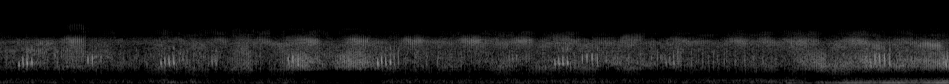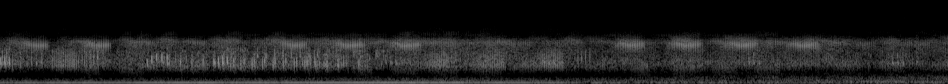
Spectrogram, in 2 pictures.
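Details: Chorus of paddy frogs in lotus rice fields, Echizen City, Fukui, Japan, 12 June 2021; rapid repeated croaks over a dense background, joined midway by a low steady engine-like hum.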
